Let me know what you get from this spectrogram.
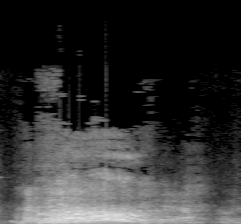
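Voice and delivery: loud high burst of laughter; big high laugh. Real, not acted. Speaker laughing at his own scholarship pitch, a loud high laugh. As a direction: crack up at your own joke.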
